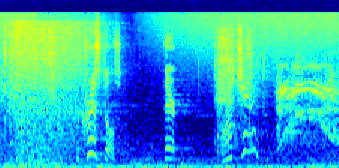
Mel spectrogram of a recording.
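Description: A man speaks slowly, with hesitant wonder.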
